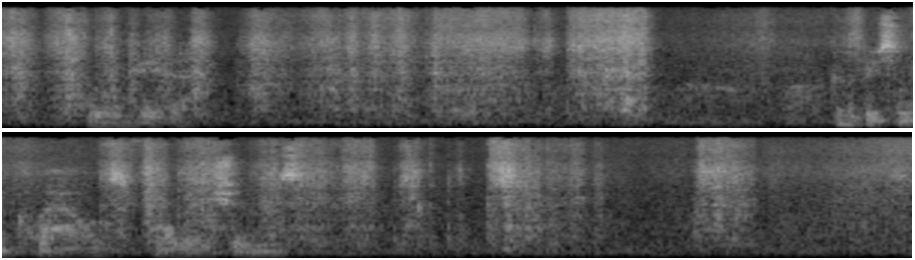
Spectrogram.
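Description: Chalk scratches across a board.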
